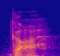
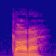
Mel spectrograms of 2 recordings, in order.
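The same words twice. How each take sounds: First: The middle t is a glottal stop. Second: The middle t is a light tap. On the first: This is how people in the south of the UK say it. "they tend to use what's called the glottal stop, when it sounds more like gotta" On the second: This is how people not from the south of the UK say it. "Whereas I say gotta, because I'm not from the south of the U K"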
